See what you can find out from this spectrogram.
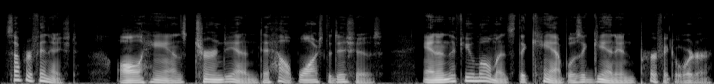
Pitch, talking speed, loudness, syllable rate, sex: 105 Hz, 195 wpm, -20 LUFS, 5.2 syllables/s, male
